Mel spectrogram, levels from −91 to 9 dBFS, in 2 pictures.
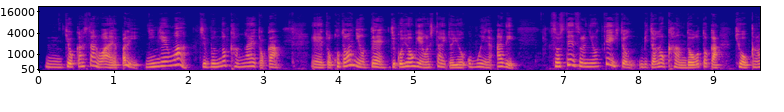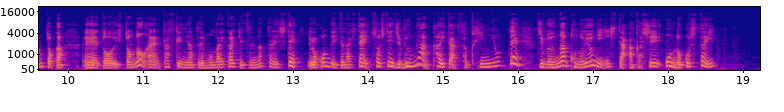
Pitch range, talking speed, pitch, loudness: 175-240 Hz, 400 characters per minute, 210 Hz, -25 LUFS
